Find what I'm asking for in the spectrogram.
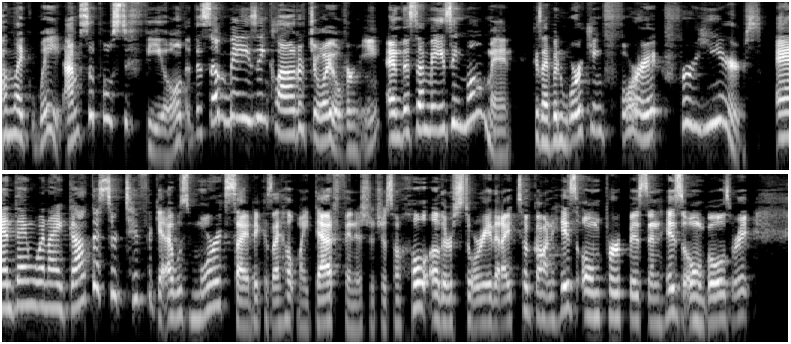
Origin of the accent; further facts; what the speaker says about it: Miami, Florida, United States; also born or lived in Nicaragua; And then I'm Nicaraguan born. I'm Latina. And I grew up in Miami. So I'm very Miami.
